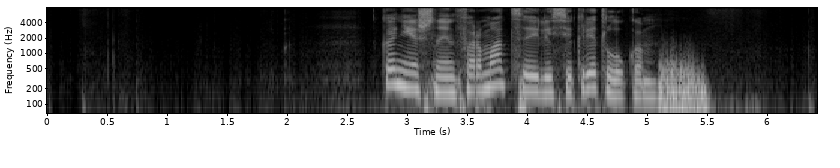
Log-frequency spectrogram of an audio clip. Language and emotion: Russian, neutral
